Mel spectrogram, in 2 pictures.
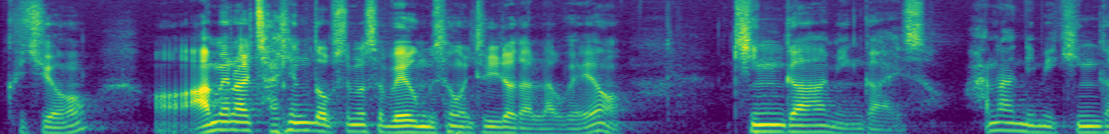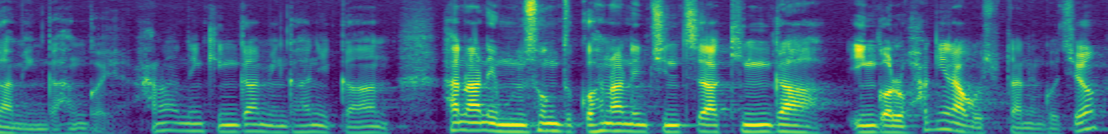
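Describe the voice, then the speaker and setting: A man's voice: medium pitch, lively intonation, moderate pace. Guy pastor doing a sunday sermon, chatty, lots of questions to the room, acts out quotes. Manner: conversational preaching with acted quotes and rhetorical questions.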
